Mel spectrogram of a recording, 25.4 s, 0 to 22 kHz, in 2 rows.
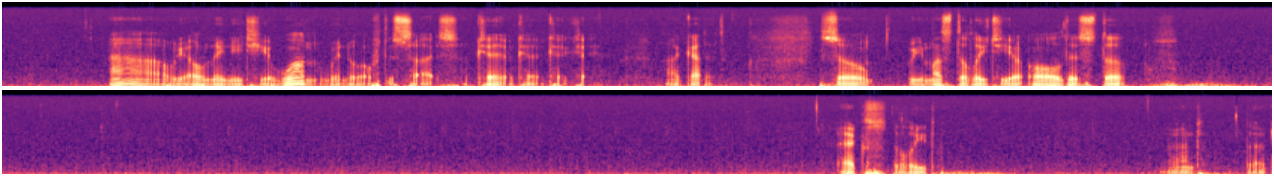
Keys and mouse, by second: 3.5 Tab, 5.4 a, 8.1-10.8 typing, 12.1 a, 13.7-21.0 typing, 23.6 l, 24.6 l, 25.3 x.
